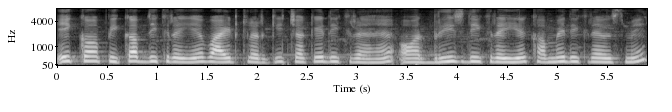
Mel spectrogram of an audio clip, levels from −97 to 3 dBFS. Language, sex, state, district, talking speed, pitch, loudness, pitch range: Hindi, female, Chhattisgarh, Balrampur, 235 wpm, 215 Hz, -17 LUFS, 205-230 Hz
